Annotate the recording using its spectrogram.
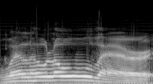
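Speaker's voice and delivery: affected silly voice. Host opening an episode of Shooting the Shit, in a put-on voice. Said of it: "I don't know why the fuck I did that voice".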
